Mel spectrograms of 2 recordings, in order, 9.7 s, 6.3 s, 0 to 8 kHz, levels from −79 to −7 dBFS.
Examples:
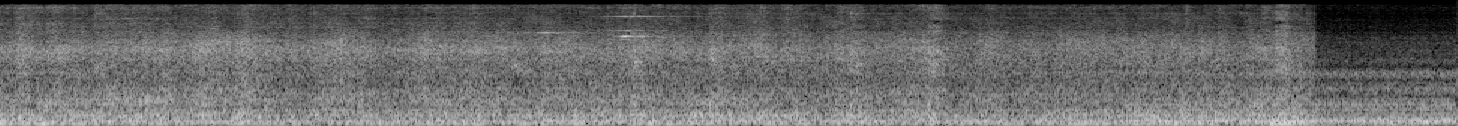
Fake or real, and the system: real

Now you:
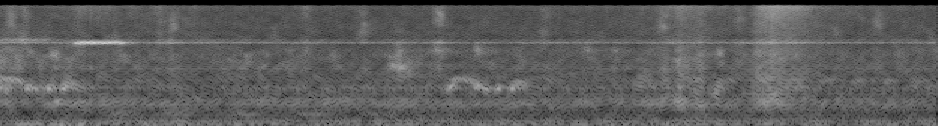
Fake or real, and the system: fake, vocoder, Vocos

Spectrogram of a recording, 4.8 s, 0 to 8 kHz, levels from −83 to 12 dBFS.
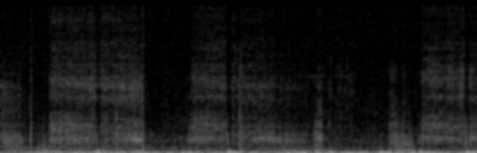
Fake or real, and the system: real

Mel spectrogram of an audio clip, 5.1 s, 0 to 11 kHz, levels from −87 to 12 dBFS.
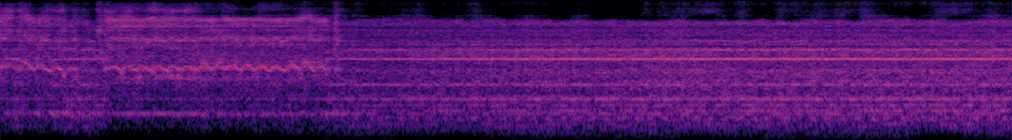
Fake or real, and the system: fake, autoencoder, DAC-VAE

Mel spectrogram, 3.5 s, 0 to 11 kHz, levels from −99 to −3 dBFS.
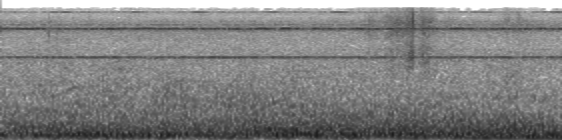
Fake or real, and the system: real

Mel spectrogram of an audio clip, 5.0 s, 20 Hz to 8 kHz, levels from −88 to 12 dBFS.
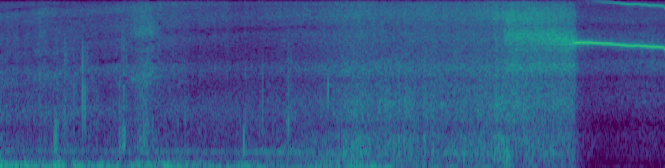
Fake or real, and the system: real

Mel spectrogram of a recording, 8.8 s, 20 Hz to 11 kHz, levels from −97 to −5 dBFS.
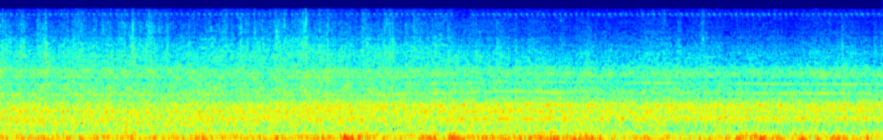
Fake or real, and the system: real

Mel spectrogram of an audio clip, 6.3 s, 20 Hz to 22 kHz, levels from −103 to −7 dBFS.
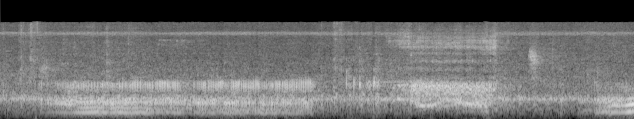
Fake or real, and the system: fake, vocoder, BigVGAN v2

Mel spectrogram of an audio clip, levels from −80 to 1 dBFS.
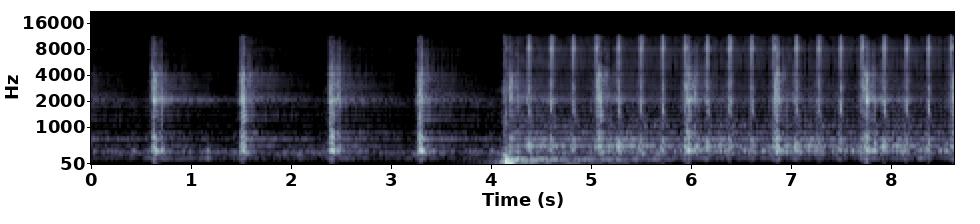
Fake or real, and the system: fake, vocoder, BigVGAN v2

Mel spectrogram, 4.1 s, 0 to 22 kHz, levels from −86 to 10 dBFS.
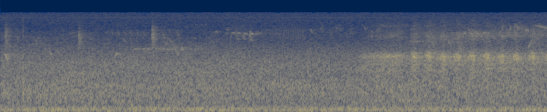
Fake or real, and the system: real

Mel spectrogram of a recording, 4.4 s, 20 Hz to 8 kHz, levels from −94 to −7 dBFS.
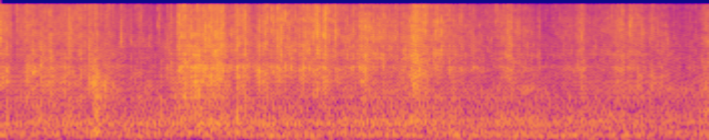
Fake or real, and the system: fake, vocoder, Vocos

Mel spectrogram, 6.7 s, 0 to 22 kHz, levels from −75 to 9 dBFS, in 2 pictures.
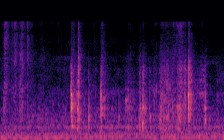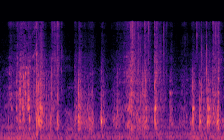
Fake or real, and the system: real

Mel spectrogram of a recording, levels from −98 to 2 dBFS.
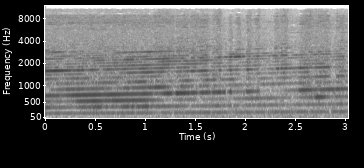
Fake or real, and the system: real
